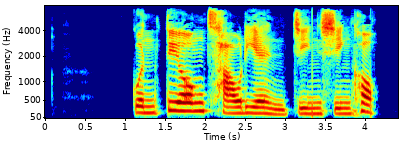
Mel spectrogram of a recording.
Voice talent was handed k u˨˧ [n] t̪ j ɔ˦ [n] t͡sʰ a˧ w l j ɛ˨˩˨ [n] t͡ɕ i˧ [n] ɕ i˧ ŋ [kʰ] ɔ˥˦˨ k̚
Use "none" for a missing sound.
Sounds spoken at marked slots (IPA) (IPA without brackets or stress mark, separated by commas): n, ŋ, n, n, kʰ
